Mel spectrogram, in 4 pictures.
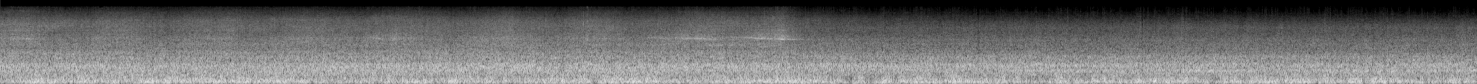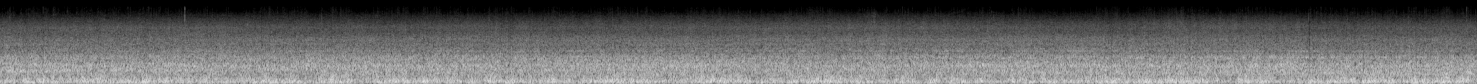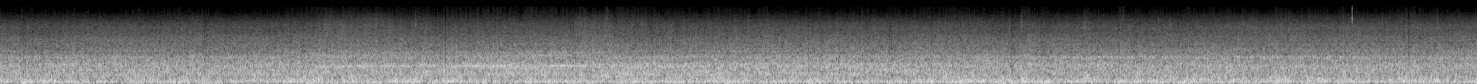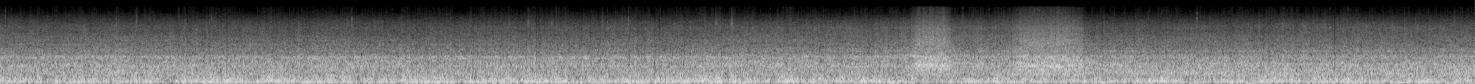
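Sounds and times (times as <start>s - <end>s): sharp burst of noise: 0.0s - 11.4s, 53.2s - 56.3s
train rumbling at speed: 0.0s - 59.0s.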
